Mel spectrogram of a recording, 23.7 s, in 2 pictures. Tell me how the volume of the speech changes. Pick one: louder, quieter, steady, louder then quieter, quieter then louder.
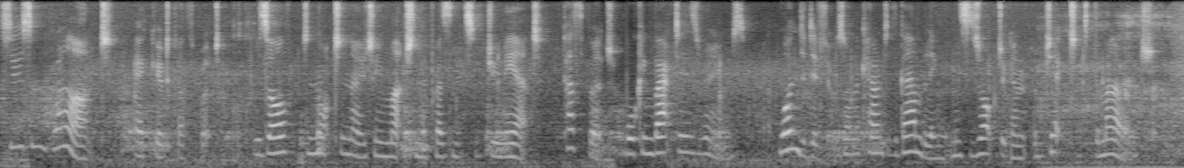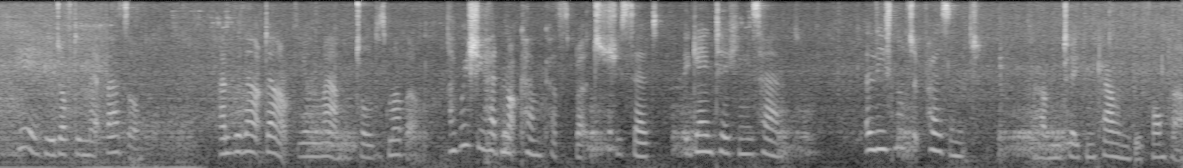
steady.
